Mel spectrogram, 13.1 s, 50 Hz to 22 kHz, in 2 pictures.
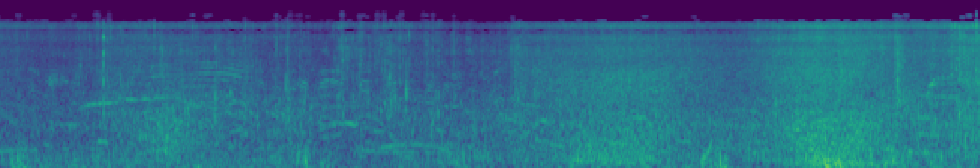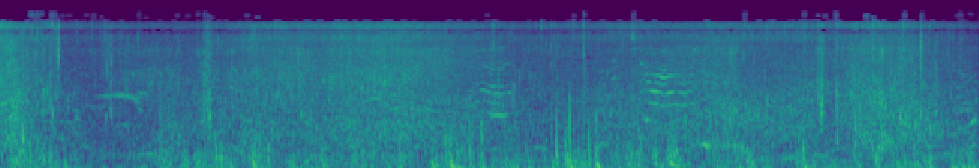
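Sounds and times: small waves breaking on shore: 0.0 - 13.0
wind buffeting microphone: 0.0 - 13.0.

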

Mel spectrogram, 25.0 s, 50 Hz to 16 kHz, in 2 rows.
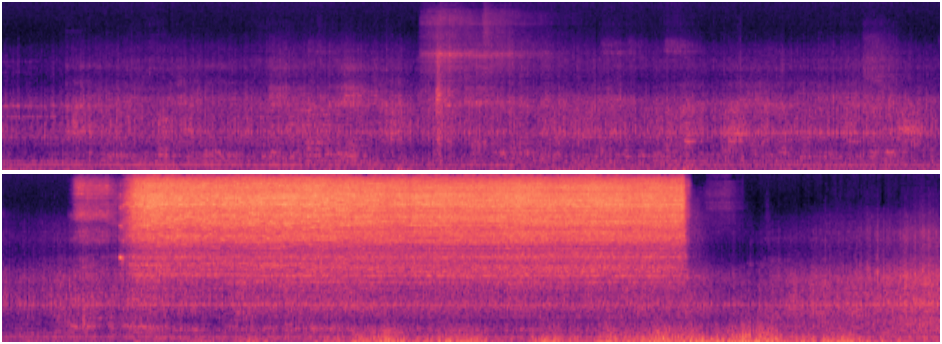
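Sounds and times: low diesel rumble: 0.0 - 25.0
air brakes hissing: 5.6 - 6.4, 13.5 - 21.8.

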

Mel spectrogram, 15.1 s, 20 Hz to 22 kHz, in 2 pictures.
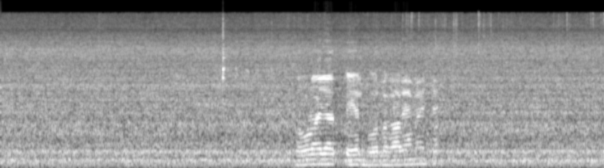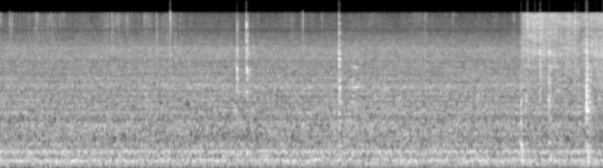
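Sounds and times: food sizzling on a griddle: 4.6 - 15.0.

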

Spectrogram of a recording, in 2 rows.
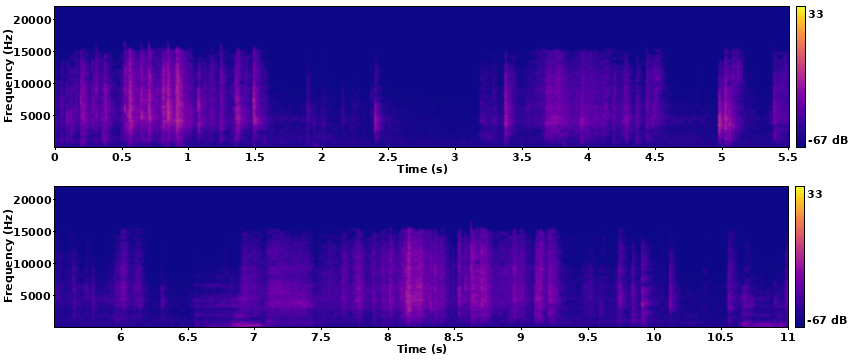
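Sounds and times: plastic bag rustling: 0.0 - 1.6, 3.2 - 6.2, 7.1 - 10.2.

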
